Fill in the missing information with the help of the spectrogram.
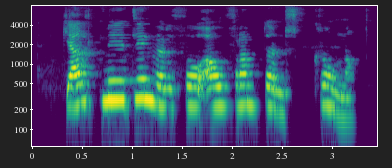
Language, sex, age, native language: Icelandic, female, 40-49, Icelandic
